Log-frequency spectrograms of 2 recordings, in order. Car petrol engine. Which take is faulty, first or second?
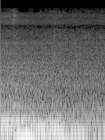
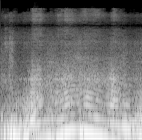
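second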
